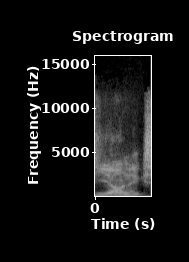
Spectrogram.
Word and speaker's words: Yonex: And so, yeah, it is, like you said, named after him, and it is Yonex. So I was corrected this morning, and I didn't know that. So now I feel like I'm a much more educated, sophisticated tennis fan now that I can pronounce it correctly.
